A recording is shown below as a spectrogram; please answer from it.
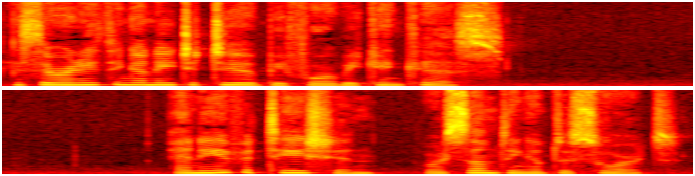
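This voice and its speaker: A woman voicing a curious, emotionally reserved female alien in an intimate roleplay audio, speaking in a formal, measured, inquisitive way. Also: a little high, fairly even intonation, warm tone, lightly acted. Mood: curious, polite.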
